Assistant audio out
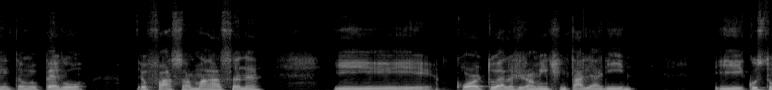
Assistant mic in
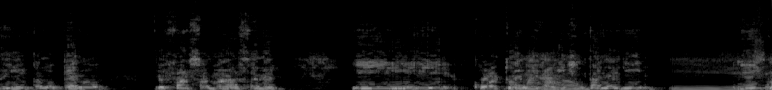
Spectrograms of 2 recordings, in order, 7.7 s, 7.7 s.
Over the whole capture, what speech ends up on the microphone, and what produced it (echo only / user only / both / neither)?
both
